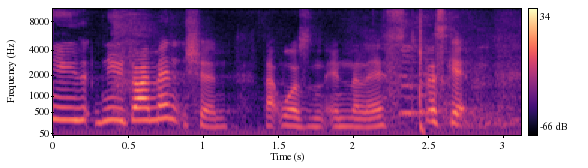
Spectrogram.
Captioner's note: laughter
